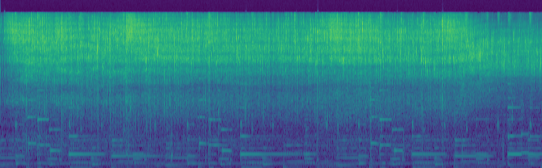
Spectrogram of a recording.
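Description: Thin pear slices sizzling steadily in hot melted butter in a frying pan as they begin to caramelize; the sizzle starts suddenly as they go in.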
